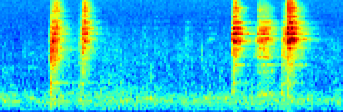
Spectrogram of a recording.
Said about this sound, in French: Il s'approche de lui, un bol métal et une cuillère et un bout de pain. Il dépose sur la table.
